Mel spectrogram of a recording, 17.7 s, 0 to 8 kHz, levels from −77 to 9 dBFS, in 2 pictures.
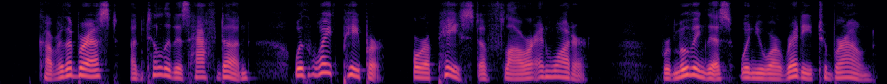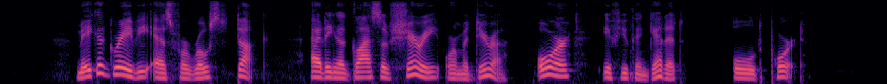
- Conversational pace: Yes, average, 160 wpm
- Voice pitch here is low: No, medium, 155 Hz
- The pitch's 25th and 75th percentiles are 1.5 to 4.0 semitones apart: No, wide, 5.6 semitones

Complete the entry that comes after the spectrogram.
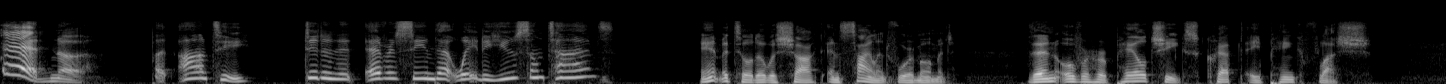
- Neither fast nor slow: No, slow, 125 wpm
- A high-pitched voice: No, medium, 145 Hz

